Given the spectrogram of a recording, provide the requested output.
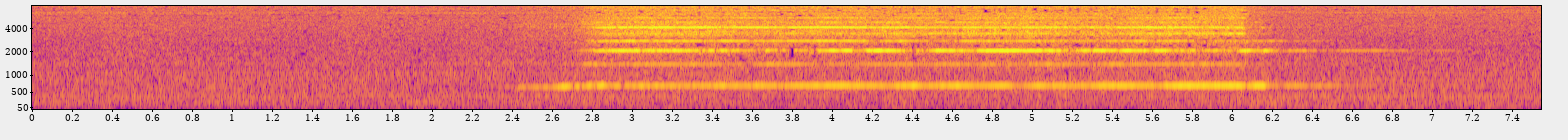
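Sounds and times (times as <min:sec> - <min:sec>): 
blast site warning whistle: 0:02.4 - 0:07.1.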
